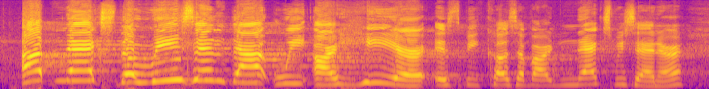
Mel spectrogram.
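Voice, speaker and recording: A woman with a high voice speaks at a fairly slow pace in a raised, projected, animated tone with very wide pitch swings. Noticeable background noise sits behind her. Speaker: awards show co-host. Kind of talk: live emcee banter. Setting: stage with audience.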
